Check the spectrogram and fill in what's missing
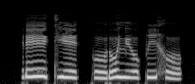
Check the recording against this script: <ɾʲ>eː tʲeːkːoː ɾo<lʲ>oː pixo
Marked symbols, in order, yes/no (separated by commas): no, yes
